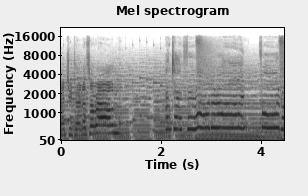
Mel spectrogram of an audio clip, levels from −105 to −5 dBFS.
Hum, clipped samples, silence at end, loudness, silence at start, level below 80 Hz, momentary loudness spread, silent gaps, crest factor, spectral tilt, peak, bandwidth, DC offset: none; under 0.1%; 0 s; -23 LUFS; 0 s; -36 dBFS; 13 LU; none; 14 dB; -5 dB/octave; -10 dBFS; 16.5 kHz; under 0.1%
